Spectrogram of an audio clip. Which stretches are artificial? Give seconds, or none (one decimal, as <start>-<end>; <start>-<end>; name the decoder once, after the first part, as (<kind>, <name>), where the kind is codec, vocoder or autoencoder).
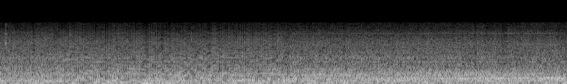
0.5-2.8 (vocoder, BigVGAN v2)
